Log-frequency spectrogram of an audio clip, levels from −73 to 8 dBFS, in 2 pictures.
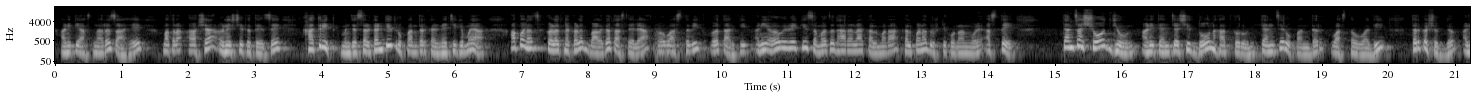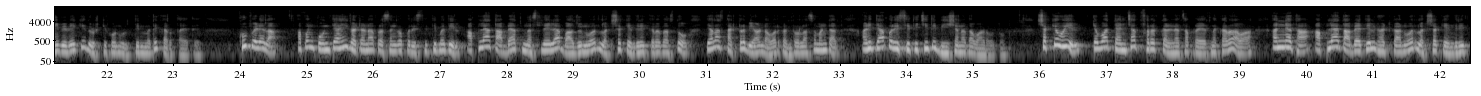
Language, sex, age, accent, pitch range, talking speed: Marathi, male, 40-59, native, 130-190 Hz, 110 wpm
